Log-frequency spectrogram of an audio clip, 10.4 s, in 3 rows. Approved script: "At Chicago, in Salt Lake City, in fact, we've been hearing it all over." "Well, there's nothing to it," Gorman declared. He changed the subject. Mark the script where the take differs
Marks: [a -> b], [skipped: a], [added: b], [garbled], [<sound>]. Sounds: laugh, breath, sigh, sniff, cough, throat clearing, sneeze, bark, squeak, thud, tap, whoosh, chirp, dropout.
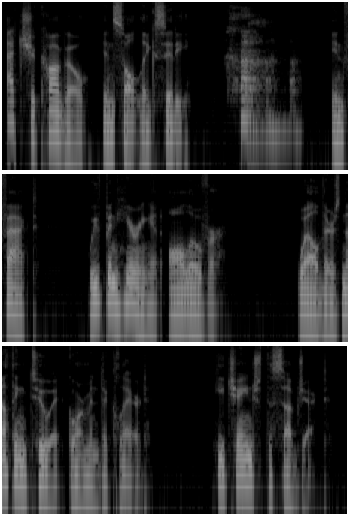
"At Chicago, in Salt Lake City, [laugh] in fact, we've been hearing it all over." "Well, there's nothing to it," Gorman declared. He changed the subject.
